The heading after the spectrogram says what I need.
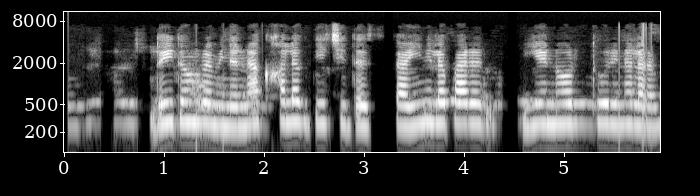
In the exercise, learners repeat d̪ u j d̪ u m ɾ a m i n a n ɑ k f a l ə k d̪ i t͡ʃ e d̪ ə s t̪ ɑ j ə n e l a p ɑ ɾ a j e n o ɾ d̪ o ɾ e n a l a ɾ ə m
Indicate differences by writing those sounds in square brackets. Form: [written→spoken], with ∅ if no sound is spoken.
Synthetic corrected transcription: d̪ u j d̪ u m ɾ a m i n a n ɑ k [f→x] a l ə k d̪ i t͡ʃ e d̪ ə s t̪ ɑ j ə n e l a p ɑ ɾ a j e n o ɾ [d̪→t̪] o ɾ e n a l a ɾ ə m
